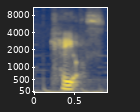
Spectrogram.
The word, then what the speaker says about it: chaos: So if it sounds like a Greek word, ch sounds like K, for example, chaos, character chemistry.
